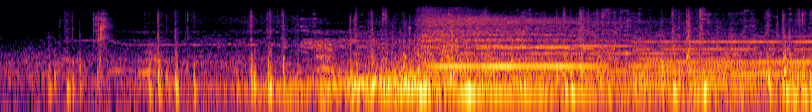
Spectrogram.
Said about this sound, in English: A man in a black horse gallops across the snow. The horse rears on its hind legs.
